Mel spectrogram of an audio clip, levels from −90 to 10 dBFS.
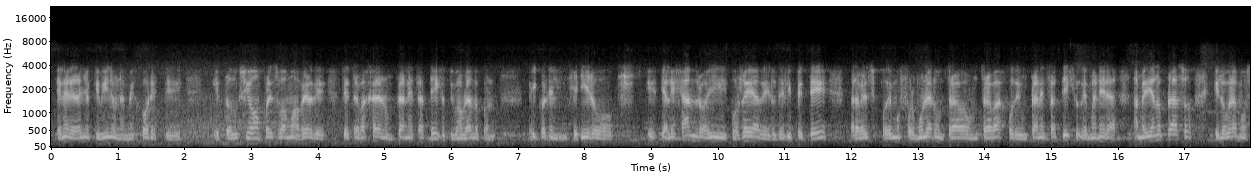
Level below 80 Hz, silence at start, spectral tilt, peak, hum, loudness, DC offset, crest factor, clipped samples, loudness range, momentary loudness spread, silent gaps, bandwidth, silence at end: -72 dBFS; 0 s; -4.5 dB/octave; -4 dBFS; none; -22 LUFS; under 0.1%; 20 dB; under 0.1%; 3 LU; 9 LU; none; 7.4 kHz; 0 s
